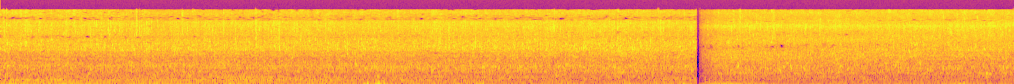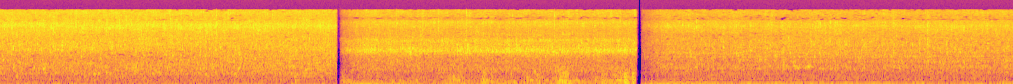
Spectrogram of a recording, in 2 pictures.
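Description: Stream flowing and splashing over rocks in a narrow gorge, a steady watery hiss. It changes abruptly three times and swells briefly after each change.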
